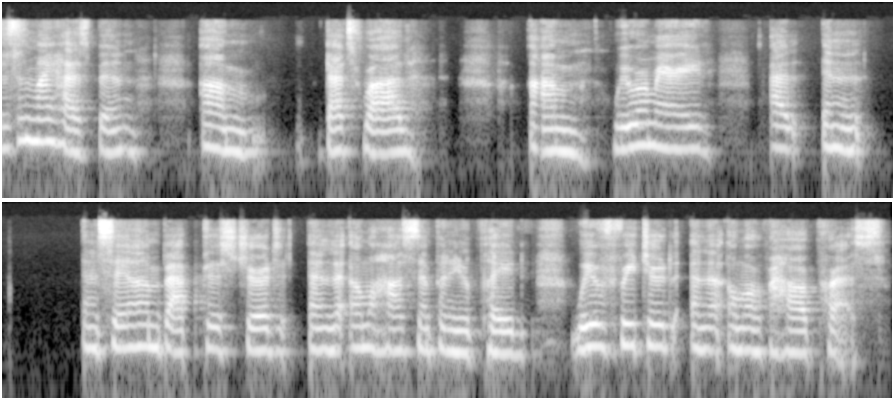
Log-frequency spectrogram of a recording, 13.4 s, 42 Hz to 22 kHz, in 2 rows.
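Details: Adult woman with lifelong aphasia after a severe stroke in 2012, with difficulty putting words together; aphasia.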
